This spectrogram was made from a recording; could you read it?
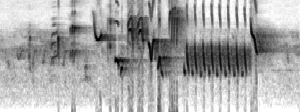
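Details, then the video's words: Asian brown flycatcher singing to provoke other birds into song: a busy, varied twitter of high squeaky notes, short slurs and a rapid run of clipped chirps, ending in a sharp upward note. "SUARA BURUNG SIKATAN LONDO ,MEMANCING SEMUA BURUNG GACOR"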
